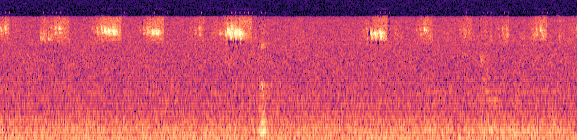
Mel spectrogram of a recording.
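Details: High, brief chirps from caged crickets come in scattered bursts, a few louder than the rest, set against a soft steady background hiss.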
